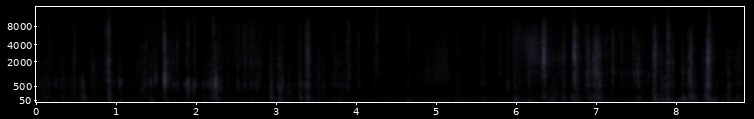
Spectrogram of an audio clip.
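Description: Long nails and fingertips turn the glossy pages of an Allerhande paper magazine and rub them flat. Crisp, bright crinkling and rustling comes in quick bursts of dry, short-lived snaps, with a brief lull about halfway through before the page handling resumes.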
